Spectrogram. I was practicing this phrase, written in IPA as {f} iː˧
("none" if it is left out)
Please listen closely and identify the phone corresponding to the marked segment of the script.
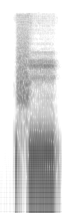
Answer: f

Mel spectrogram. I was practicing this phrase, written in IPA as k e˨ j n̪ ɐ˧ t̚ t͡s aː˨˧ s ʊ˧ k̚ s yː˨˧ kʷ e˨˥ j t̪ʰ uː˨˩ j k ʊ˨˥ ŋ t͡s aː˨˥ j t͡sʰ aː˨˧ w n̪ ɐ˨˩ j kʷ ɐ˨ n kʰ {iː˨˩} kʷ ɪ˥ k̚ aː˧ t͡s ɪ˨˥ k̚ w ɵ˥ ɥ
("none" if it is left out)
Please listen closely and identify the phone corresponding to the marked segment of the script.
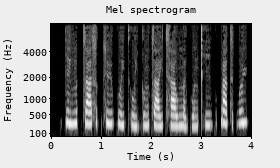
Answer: iː˧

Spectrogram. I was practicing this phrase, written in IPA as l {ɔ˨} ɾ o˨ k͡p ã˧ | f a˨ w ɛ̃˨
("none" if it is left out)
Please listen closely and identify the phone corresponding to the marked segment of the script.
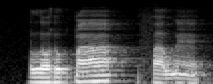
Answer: ɔ˨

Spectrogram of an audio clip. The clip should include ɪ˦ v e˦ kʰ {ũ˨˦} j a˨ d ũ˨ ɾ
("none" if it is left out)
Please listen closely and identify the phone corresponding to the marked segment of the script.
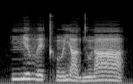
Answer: ũ˨˦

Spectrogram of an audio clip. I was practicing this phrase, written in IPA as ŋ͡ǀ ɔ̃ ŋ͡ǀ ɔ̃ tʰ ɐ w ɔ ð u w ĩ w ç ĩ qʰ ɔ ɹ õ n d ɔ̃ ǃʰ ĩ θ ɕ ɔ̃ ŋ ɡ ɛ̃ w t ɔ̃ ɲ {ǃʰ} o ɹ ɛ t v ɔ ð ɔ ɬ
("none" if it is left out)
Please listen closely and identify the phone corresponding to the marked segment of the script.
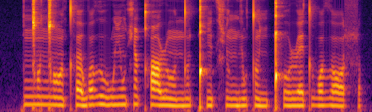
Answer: ǃʰ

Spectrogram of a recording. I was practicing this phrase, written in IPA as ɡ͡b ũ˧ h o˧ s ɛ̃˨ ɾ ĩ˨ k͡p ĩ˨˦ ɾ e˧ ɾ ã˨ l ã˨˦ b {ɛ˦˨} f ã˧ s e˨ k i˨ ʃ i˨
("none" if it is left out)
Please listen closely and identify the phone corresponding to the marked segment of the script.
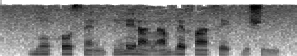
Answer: ɛ˦˨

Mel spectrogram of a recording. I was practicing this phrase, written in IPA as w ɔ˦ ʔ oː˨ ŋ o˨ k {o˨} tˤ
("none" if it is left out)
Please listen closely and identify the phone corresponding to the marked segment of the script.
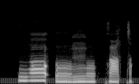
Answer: o˨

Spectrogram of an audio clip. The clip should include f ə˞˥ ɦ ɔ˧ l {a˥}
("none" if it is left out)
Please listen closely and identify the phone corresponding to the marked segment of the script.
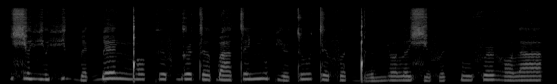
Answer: a˥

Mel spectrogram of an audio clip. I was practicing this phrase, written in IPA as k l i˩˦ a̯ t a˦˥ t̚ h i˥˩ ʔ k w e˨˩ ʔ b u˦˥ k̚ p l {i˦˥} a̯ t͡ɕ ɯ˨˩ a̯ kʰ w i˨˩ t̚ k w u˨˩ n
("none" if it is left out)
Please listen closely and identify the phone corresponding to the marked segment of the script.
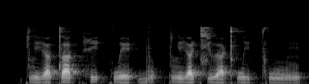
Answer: i˧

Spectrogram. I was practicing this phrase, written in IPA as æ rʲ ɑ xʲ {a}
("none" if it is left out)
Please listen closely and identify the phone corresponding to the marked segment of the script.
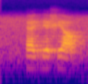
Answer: ɑ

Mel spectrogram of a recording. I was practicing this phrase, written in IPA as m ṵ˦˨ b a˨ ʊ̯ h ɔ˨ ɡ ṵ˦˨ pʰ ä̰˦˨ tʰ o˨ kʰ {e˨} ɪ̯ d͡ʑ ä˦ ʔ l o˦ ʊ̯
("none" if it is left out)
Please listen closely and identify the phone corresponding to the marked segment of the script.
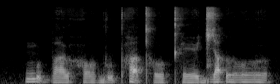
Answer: e˨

